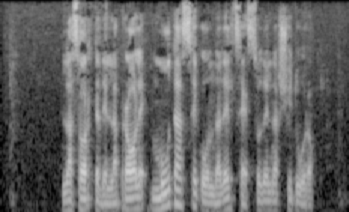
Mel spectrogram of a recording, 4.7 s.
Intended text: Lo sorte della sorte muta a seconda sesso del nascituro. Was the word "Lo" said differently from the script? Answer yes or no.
yes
